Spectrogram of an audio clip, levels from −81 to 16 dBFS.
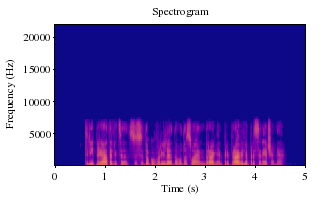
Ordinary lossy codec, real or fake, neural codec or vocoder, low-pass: none; real; none; 7.2 kHz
